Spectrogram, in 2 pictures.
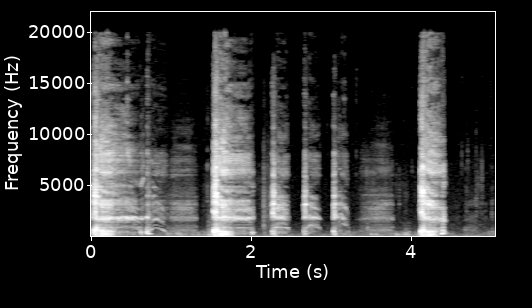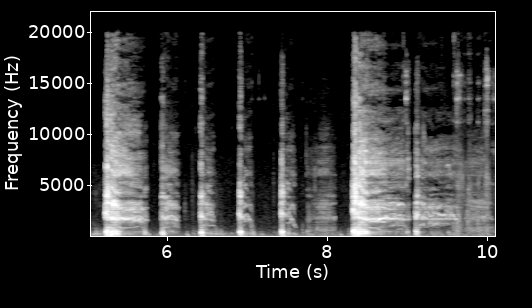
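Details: Coughing with lots of wheezing, heard as repeated harsh hacking coughs and throat clearing with wheezy, noisy breaths between bursts, linked to tree pollen and mold spores.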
